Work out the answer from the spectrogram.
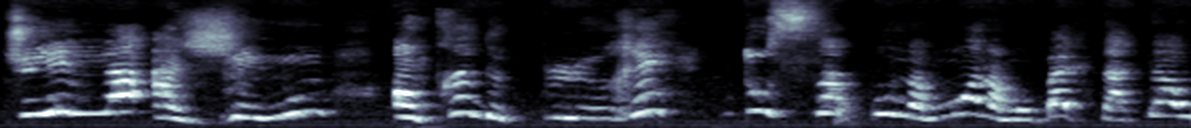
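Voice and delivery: wounded mother's tirade; outraged scolding. Acted. Mother scolding her crying daughter.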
